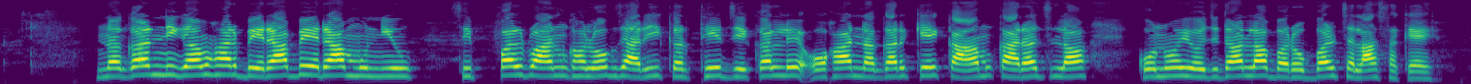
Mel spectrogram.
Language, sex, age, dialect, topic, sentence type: Chhattisgarhi, female, 41-45, Eastern, banking, statement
